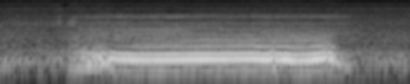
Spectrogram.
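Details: Female American Bully asleep on the lounge, giving one long, steady, droning snore lasting about a second and a half, even in pitch, indoors in a quiet room.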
